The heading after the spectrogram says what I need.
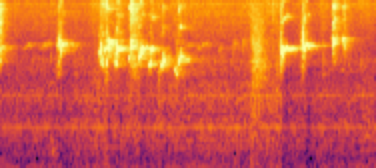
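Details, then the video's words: Home-kept young common iora (konin) moulting from speckled plumage, used as a tutor and lure bird; a burst of chattery high twittering followed by clear piercing whistles, with low room hum. "KONIN DAMER METALIK LEPAS TROTOL || BURUNG MASTERAN || PANCINGAN OMBYOKAN KONIN"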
